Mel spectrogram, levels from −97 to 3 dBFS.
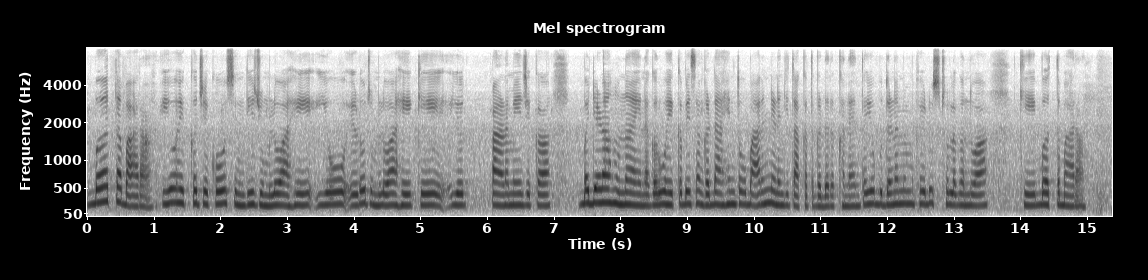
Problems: none marked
